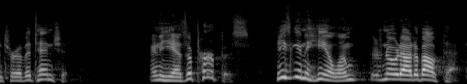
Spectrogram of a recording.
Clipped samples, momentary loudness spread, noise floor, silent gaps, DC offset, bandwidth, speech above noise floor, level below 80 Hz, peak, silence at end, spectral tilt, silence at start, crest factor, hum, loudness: under 0.1%; 17 LU; -74 dBFS; none; under 0.1%; 16.5 kHz; 48 dB; under -90 dBFS; -8 dBFS; 0.1 s; -5 dB/octave; 0 s; 20 dB; none; -26 LUFS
